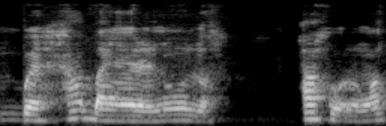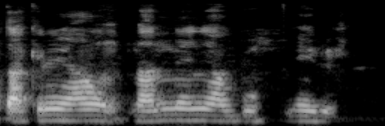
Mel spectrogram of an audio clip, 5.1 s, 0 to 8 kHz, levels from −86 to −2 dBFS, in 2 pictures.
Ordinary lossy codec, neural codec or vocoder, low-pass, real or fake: none; none; 7.2 kHz; real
